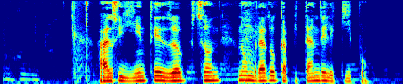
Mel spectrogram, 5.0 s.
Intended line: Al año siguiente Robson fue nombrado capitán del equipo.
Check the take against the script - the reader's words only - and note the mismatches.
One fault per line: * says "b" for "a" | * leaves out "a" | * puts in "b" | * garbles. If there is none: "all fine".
* leaves out "año"
* leaves out "fue"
